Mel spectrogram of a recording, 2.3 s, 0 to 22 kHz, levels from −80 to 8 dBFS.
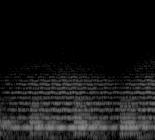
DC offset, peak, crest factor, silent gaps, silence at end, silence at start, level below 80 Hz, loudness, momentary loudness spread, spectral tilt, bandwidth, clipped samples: under 0.1%; -26 dBFS; 14 dB; none; 0 s; 0 s; -68 dBFS; -41 LUFS; 6 LU; -6.5 dB/octave; 9.8 kHz; under 0.1%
